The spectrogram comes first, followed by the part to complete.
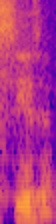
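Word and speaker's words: seisin: a gift of property it's called livery of season s-e-i-s-i-n you'll see it's spelled you'll see it's both a z-s-e-i-z-i-n both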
